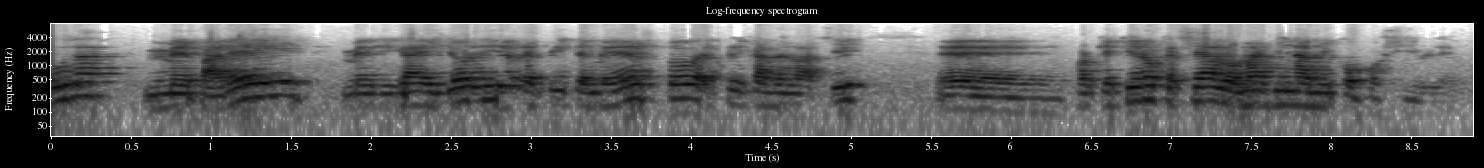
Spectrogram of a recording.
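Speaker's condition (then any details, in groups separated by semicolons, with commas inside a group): No condition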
